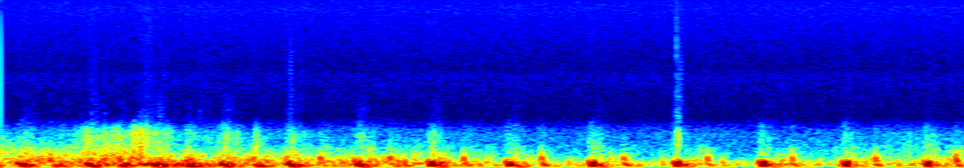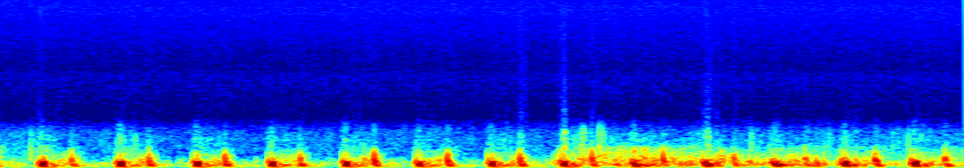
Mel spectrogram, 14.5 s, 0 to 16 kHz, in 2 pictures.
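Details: Male self-auscultating his heart with a stethoscope after a workout set: fast, strong, clear lub-dub beats at about 113 beats a minute; normal heart rate raised after exertion.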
